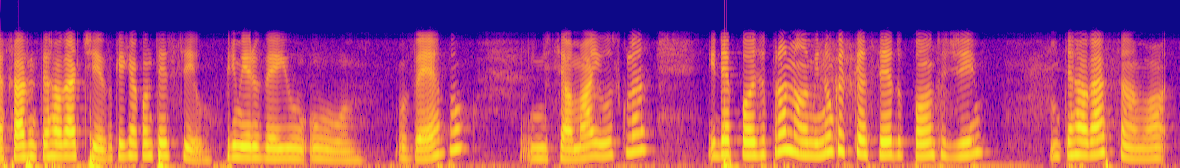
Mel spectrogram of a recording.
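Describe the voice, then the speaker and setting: A woman with a Brazilian Portuguese accent, teaching a remote English lesson and explaining patiently step by step, often prompting students to look. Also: on the high side. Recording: tinny phone-like lo-fi sound.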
